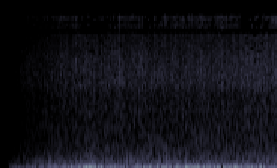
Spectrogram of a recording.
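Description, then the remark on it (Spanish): Heavy rain pours at night in a steady, dense hiss, layered over a deep, continuous rumble like thunder. No one speaks; the downpour fills the whole short stretch at an even, fairly loud level. “Era de noche y llovía mucho.”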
